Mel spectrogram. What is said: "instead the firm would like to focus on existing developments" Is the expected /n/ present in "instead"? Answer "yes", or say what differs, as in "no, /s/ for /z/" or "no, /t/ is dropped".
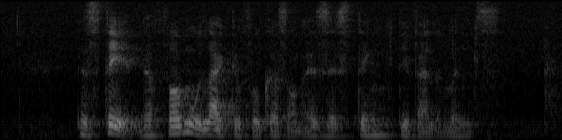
no, /n/ is dropped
